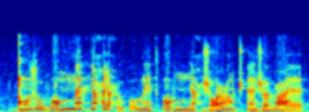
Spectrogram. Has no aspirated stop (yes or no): yes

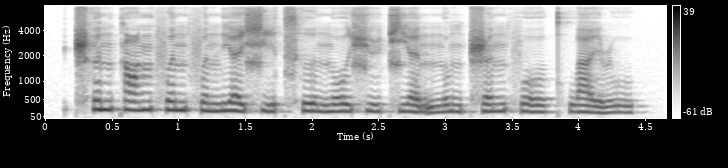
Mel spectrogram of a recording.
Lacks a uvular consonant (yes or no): yes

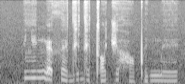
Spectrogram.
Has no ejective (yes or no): no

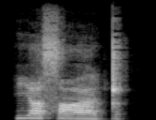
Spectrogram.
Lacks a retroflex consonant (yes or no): no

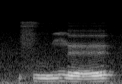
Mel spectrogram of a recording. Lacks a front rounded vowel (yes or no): no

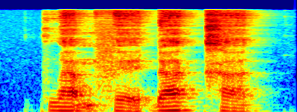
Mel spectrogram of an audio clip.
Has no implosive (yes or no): no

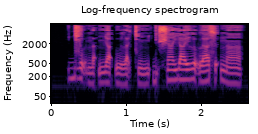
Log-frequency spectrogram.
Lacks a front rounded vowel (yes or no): yes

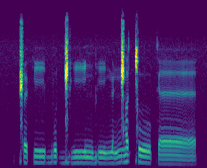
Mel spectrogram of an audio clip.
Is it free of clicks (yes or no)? no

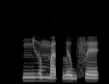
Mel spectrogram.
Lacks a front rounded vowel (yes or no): yes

